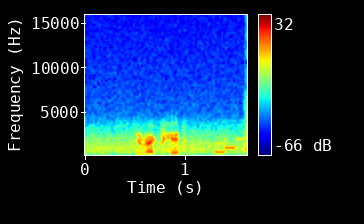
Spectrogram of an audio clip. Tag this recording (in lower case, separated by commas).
man speaking, human voice, speech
